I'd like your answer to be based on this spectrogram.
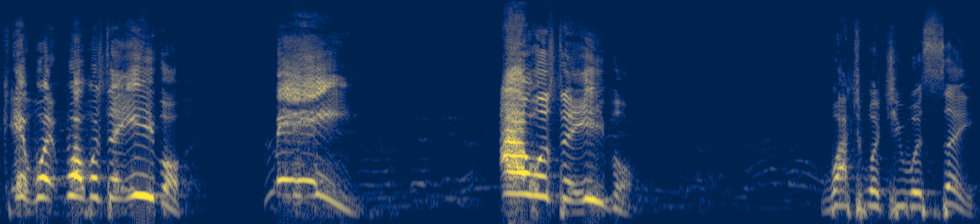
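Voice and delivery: loud, high preacher's cry; preacher confronting the congregation; full-force preaching. Acted. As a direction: call it out with fire.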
